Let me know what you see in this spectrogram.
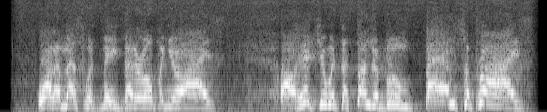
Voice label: happy; fertig classic games; smasher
